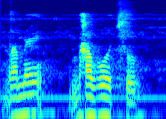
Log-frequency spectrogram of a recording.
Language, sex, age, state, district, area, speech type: Odia, male, 18-30, Odisha, Koraput, urban, spontaneous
